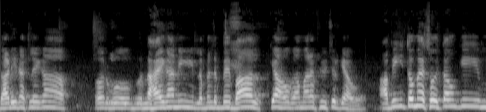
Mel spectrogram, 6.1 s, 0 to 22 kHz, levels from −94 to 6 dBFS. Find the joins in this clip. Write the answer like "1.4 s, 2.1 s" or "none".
3.3 s, 4.6 s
